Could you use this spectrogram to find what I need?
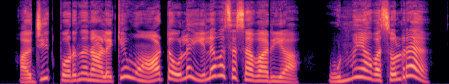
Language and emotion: Tamil, surprised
